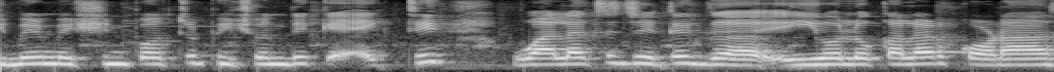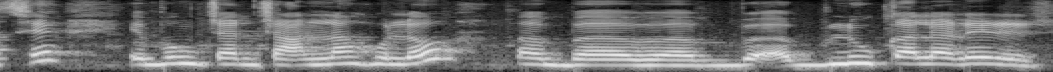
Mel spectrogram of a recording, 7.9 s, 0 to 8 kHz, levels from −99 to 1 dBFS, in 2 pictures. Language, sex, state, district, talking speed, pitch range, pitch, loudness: Bengali, female, West Bengal, Malda, 165 wpm, 205-240 Hz, 230 Hz, -14 LUFS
